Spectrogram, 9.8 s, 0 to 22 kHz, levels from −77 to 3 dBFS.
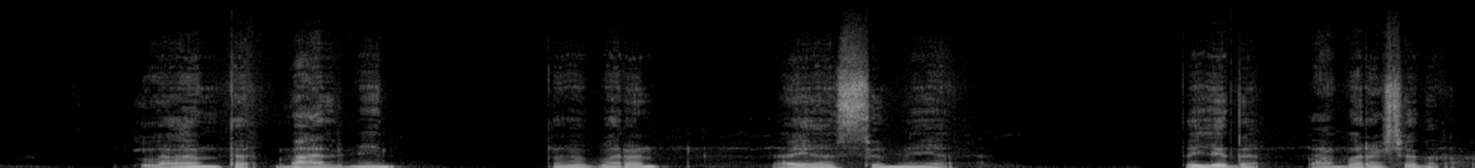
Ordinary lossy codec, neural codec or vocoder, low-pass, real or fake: none; codec, 44.1 kHz, 3.4 kbps, Pupu-Codec; none; fake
